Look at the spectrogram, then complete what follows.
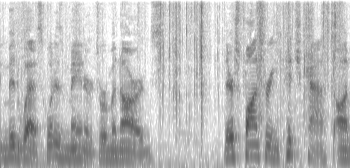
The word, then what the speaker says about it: Menards: Bove and the Stroh's it's pronounced Menards it doesn't exist out here I don't have to learn how to pronounce it Rex Bernards met ARDS well next time on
